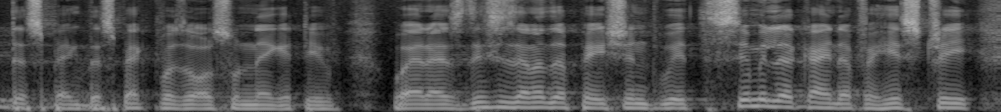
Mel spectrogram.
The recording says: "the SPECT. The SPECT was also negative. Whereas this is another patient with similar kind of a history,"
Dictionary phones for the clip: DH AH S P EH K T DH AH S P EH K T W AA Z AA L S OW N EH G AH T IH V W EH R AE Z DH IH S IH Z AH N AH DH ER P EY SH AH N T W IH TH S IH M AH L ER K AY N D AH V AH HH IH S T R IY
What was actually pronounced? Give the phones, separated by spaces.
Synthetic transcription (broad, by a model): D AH S P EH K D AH S P EH K T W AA Z AA L S OW N EH G AH T IH V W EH R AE Z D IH S IH Z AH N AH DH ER P EY SH AH N T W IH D S IH M AH L ER K AY N D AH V AH HH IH S T R IY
